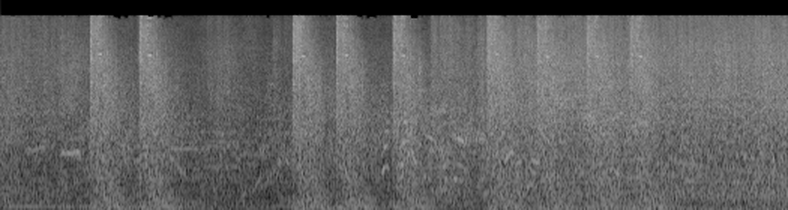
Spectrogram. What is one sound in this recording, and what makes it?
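A shotgun fires in repeated loud blasts.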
